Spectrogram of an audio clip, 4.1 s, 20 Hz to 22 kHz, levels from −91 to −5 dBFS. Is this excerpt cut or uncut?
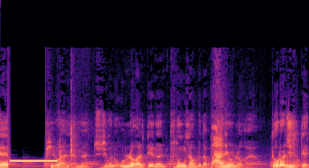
uncut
